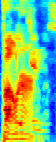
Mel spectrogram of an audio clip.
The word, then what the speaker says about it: Boehner: Like if you look at the Democratic Party versus the Republican Party, it's not actually, an accident that it's pronounced Boner.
